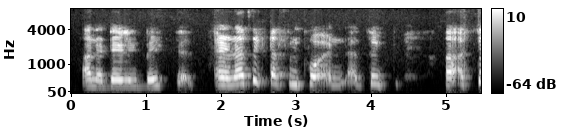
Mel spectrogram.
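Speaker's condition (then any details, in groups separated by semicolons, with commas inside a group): Cerebral palsy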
